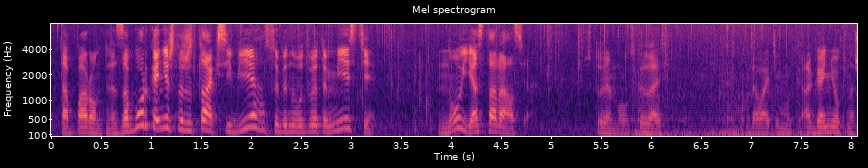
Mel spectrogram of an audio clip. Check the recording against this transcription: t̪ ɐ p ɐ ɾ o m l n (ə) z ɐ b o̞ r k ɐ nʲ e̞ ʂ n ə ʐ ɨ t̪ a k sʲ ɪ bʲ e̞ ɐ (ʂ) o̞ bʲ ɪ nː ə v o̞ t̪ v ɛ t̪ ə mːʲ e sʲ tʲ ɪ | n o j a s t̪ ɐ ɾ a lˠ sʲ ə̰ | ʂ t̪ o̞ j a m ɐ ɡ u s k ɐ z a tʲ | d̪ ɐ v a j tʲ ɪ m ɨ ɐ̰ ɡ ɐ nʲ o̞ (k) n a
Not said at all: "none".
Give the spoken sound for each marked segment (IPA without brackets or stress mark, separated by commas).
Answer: ə, s, k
